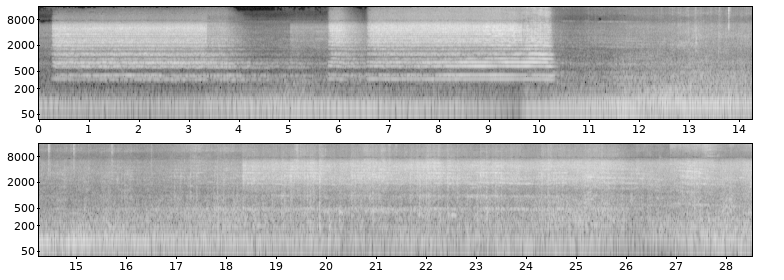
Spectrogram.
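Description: A diesel-hauled Norfolk Southern intermodal freight train sounding its air horn in two blasts, about three seconds then about four seconds long, with a two-second gap. Then the locomotives pass with a low engine rumble, and the cars roll by with wheels clattering over the rail joints.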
